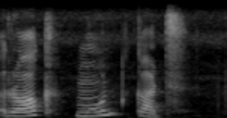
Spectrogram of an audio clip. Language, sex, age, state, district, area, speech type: Telugu, female, 18-30, Telangana, Adilabad, urban, spontaneous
